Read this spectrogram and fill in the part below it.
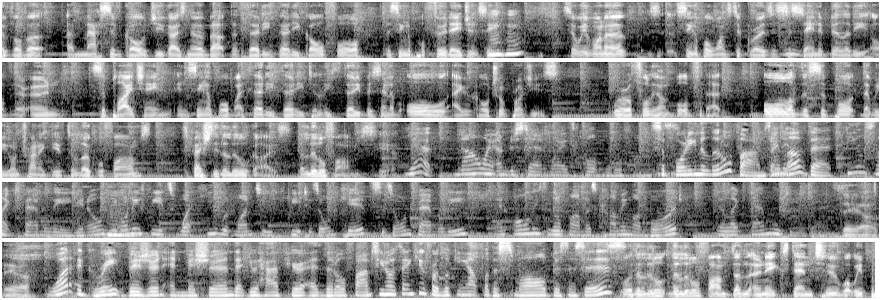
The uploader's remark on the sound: Today we broadcasted live from Little Farms at Serangoon and gave out free breakfast and coffee to our brightside buddies!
